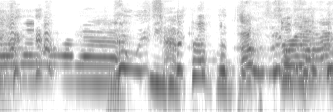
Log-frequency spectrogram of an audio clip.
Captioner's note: laughing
